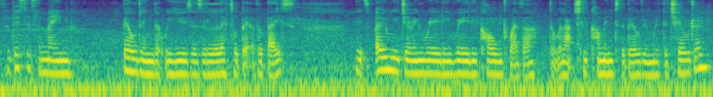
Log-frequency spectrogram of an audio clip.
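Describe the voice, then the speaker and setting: A woman talking at a fairly quick pace, with audible room echo. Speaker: nursery forest school leader. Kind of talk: guided tour and parent briefing. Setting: outdoors.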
